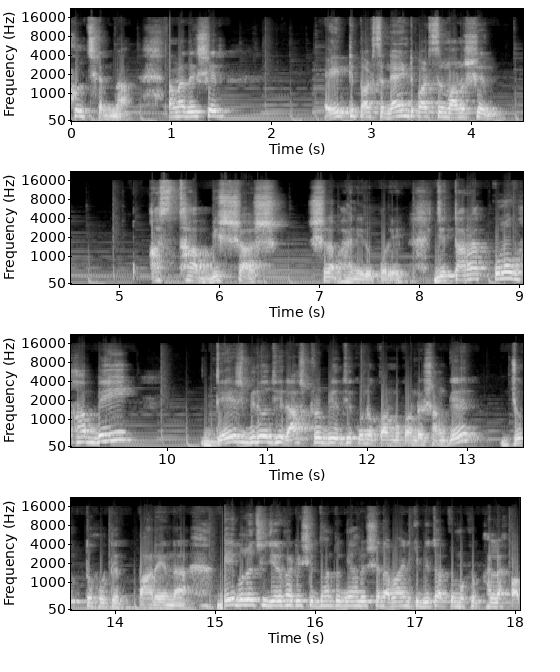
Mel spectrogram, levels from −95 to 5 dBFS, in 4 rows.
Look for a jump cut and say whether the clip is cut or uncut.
cut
